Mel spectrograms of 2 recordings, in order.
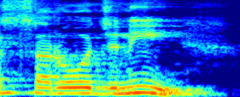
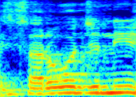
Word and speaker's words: सरोजिनी: की मात्रा आती है सरोजनी शब्द गलत है जबकि ज्यादातर विद्यार्थी इसे ही सही मानते हैं तो दोस्तों सरोजन ही नहीं होता शुद्ध होता है सरोजिनी यहां की मात्रा छोटी की मात्रा का प्रयोग करें सरोजिनी सरोजिनी सरोजिनी यही शब्द निषिद्ध है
